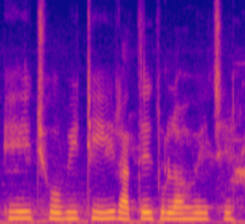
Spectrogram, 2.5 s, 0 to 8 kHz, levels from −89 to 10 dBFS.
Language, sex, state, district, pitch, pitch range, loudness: Bengali, female, West Bengal, Alipurduar, 225 Hz, 215-230 Hz, -17 LUFS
